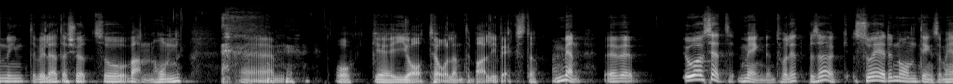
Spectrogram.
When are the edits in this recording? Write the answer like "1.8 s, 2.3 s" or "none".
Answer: 5.5 s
